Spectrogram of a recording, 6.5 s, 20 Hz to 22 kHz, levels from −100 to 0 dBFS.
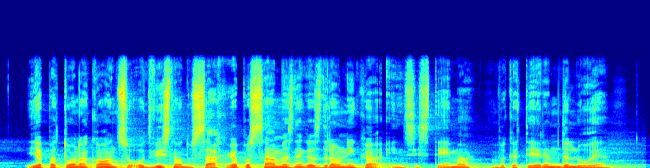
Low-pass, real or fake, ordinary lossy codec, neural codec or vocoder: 14.4 kHz; real; none; none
